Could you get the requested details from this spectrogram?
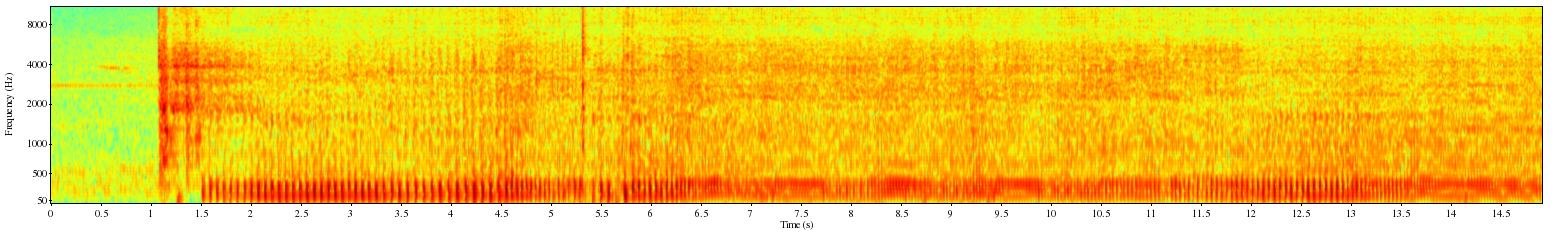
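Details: Suzuki DR200ES single-cylinder dirt bike after a fire two weeks earlier, fitted with a Honda ATC250ES clone carburetor, air filter removed, started with a jump box: fires first try, steady thump with light blipping; normal start and idle.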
